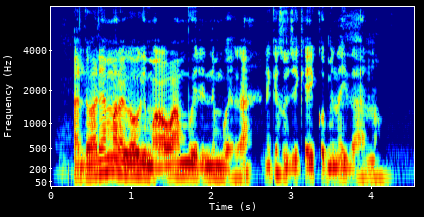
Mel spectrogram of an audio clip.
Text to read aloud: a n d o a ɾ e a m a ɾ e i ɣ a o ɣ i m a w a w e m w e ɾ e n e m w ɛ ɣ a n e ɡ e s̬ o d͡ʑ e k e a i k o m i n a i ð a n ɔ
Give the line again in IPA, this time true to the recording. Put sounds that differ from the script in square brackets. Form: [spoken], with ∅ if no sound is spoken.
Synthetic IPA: a n d o a ɾ e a m a ɾ [a] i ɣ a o ɣ i m a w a w [a] m w e ɾ e n e m w ɛ ɣ a n e [k] e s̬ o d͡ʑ e k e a i k o m i n a i ð a n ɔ

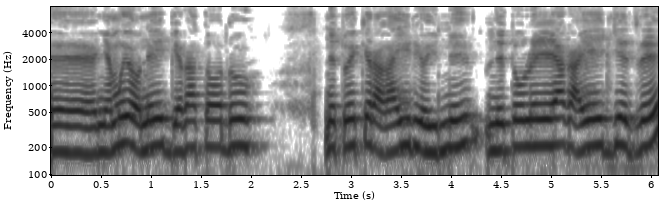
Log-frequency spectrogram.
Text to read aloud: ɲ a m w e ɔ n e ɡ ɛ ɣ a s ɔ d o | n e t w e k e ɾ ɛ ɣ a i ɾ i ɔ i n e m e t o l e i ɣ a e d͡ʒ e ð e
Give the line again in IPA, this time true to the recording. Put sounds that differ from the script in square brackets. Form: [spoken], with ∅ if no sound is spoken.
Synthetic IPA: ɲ a m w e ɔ n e ɡ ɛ ɣ a [t] ɔ d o | n e t w e k e ɾ [a] ɣ a i ɾ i ɔ i n e [n] e t o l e [a] ɣ a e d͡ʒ e ð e

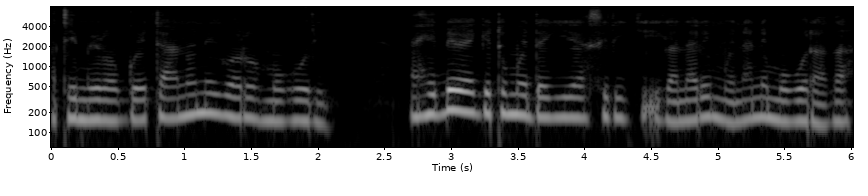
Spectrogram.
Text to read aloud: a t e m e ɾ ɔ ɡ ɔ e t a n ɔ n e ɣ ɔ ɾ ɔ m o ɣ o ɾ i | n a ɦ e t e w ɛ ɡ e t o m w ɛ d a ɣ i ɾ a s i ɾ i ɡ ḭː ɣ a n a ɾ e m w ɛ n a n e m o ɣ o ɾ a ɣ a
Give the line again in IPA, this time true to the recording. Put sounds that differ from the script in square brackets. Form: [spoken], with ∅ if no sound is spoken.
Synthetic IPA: a t e m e ɾ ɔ ɡ ɔ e t a n ɔ n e ɣ ɔ ɾ ɔ m o ɣ o ɾ i | n a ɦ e [d] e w ɛ ɡ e t o m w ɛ d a ɣ i ɾ a s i ɾ i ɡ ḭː ɣ a n a ɾ e m w ɛ n a n e m o ɣ o ɾ a ɣ a

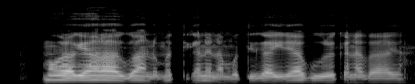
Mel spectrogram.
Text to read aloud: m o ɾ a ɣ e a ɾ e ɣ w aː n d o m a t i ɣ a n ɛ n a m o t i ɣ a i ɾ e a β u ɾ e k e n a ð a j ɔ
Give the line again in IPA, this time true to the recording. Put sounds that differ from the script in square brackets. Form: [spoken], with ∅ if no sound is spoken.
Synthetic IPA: m o ɾ a ɣ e a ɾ [a] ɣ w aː n d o m a t i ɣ a n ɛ n a m o t i ɣ a i ɾ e a β u ɾ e k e n a ð a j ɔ

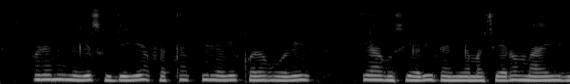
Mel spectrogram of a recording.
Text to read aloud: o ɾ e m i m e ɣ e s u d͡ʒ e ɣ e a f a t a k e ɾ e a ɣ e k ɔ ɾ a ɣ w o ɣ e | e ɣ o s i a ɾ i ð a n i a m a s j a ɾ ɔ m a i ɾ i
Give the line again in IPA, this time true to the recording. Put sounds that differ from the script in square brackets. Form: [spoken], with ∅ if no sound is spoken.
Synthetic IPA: o ɾ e m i [n] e ɣ e s u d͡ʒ e ɣ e a f a t a k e ɾ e a ɣ e k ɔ ɾ a ɣ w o ɣ e | [a] ɣ o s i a ɾ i ð a n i a m a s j a ɾ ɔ m a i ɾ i

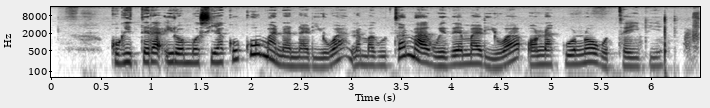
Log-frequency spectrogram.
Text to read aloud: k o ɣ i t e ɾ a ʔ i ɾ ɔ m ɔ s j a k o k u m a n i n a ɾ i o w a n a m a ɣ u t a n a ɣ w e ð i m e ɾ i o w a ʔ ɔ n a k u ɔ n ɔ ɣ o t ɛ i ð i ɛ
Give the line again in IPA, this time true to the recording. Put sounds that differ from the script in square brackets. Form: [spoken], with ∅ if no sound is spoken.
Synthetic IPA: k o ɣ i t e ɾ a ʔ i ɾ ɔ m ɔ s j a k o k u m a n [a] n a ɾ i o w a n a m a ɣ u t a [m] a ɣ w e ð [ɛ] m [a] ɾ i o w a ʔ ɔ n a k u ɔ n ɔ ɣ o t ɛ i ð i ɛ

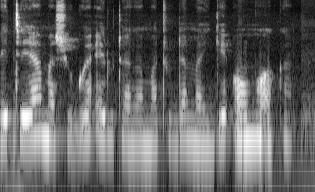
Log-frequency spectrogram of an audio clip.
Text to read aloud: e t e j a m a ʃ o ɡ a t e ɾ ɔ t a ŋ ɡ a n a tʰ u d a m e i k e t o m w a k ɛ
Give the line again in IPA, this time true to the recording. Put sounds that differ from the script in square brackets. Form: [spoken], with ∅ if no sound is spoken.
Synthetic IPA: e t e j a m a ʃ [u] ɡ a [ʔ] e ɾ [u] t a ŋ ɡ a [m] a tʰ u d a m [a] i [ɡ] e [ʔ] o m w a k [a]

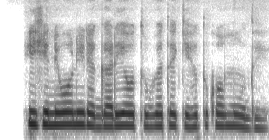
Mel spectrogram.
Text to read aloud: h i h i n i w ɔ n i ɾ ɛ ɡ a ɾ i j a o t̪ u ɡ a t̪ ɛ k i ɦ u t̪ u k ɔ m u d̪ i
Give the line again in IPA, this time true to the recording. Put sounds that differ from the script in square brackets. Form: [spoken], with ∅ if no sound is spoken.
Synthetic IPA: h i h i n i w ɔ n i ɾ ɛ ɡ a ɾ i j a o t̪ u ɡ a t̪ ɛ k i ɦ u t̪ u k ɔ m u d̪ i

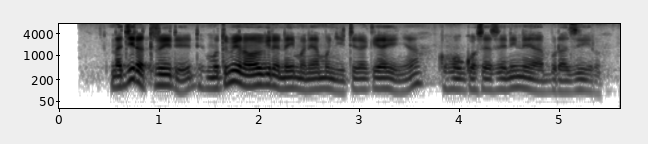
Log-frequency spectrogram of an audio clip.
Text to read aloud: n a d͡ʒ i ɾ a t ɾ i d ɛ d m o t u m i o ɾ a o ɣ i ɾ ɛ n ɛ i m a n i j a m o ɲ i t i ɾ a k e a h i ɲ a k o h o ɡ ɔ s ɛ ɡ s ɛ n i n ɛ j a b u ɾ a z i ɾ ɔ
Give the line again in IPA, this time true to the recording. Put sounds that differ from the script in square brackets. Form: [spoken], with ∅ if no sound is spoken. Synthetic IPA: n a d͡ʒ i ɾ a t ɾ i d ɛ d m o t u m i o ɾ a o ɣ i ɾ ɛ n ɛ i m a n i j a m o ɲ i t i ɾ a k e a h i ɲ a k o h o ɡ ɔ s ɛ [∅] s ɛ n i n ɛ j a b u ɾ a z i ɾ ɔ

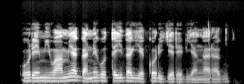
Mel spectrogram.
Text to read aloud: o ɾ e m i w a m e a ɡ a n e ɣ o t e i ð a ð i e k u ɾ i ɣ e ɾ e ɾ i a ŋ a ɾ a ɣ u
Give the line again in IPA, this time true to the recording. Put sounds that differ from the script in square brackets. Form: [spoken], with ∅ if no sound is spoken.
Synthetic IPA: o ɾ e m i w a m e a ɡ a n e ɣ o t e i ð a [ɣ] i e k [o] ɾ i ɣ e ɾ e ɾ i a ŋ a ɾ a ɣ u

